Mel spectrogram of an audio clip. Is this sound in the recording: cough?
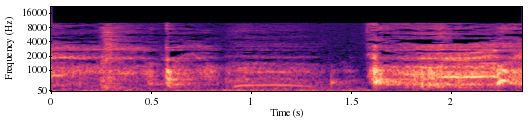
yes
